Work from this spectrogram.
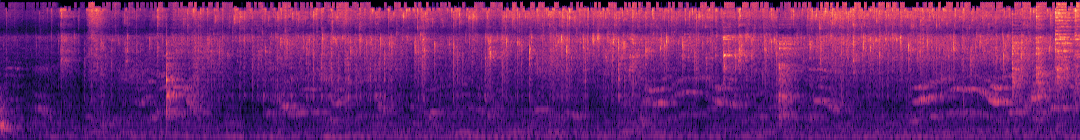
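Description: Butter melting and sizzling in a hot pan after chicken has been cooked in it, a steady frying hiss with light stirring and scraping, with someone speaking faintly at times.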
